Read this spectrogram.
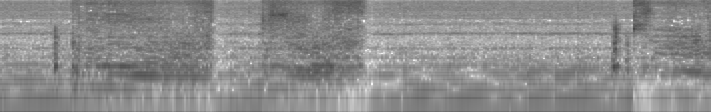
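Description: Wood grinds in short bursts against a spinning sanding drum.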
